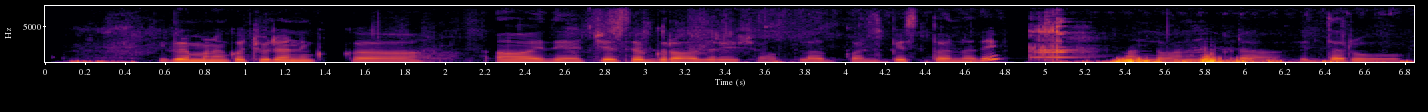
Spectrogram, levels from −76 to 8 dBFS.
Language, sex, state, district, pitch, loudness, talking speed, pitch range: Telugu, female, Andhra Pradesh, Annamaya, 195 Hz, -24 LUFS, 115 wpm, 190-215 Hz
